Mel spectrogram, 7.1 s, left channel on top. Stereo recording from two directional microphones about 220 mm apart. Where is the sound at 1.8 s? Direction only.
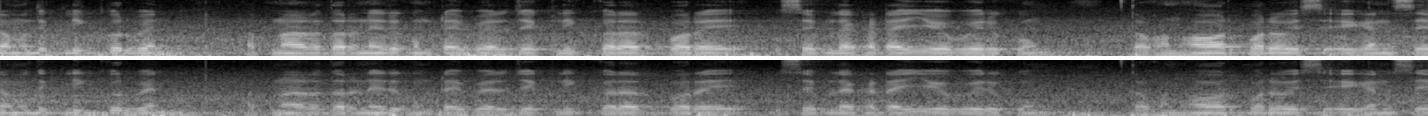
20° right (ahead or behind).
